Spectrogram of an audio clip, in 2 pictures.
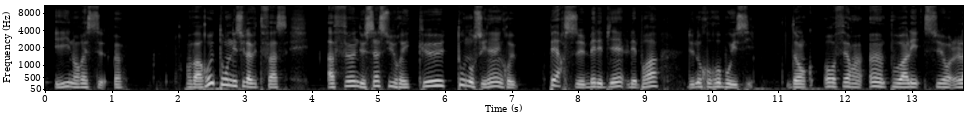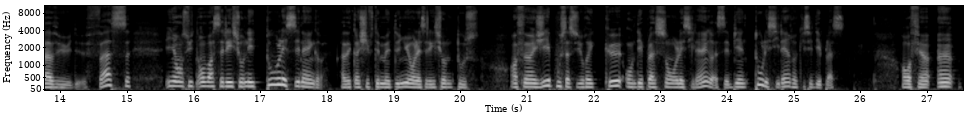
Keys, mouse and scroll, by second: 2.4 KP_1, 3.9-4.4 scroll down 5, 4.4-4.9 ctrl+scroll up 9, 5.2-8.3 scroll up 4, 8.3 scroll down 4, 8.6-9.3 middle drag, 9.3-10.0 scroll up 5, 11.4 KP_1, 15.7-16.1 scroll down 1, 16.1-17.2 middle drag, 17.2 right click, 18.2 shift+right click, 19.4 shift+right click, 20.8 g, 26.7 KP_1.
